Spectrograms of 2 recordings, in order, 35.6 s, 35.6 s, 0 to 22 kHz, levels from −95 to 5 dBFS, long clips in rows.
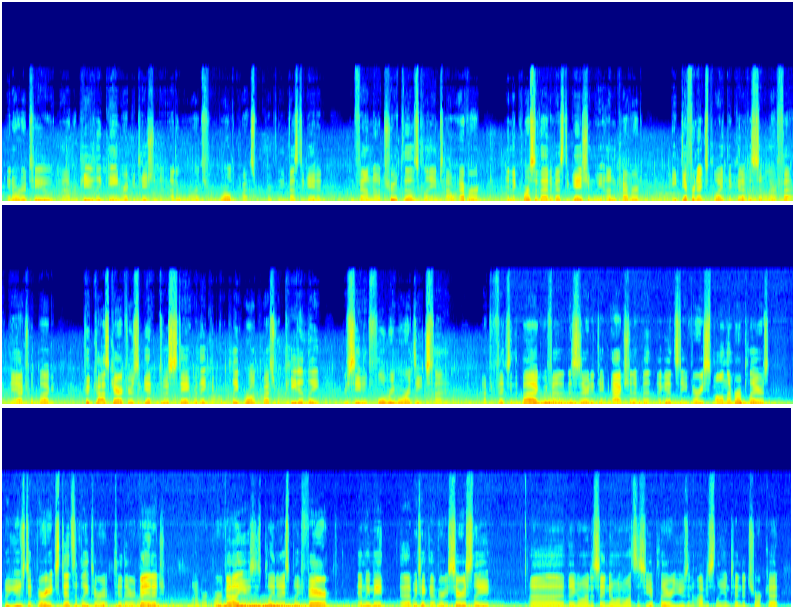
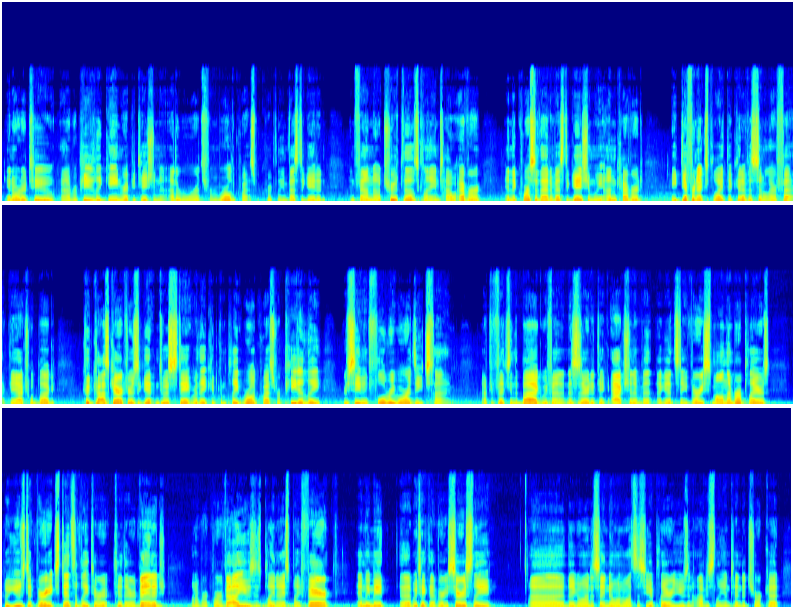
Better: second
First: rain or running water; loud; throughout; 4 dB below the speech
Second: rain or running water; faint; throughout; 25 dB below the speech

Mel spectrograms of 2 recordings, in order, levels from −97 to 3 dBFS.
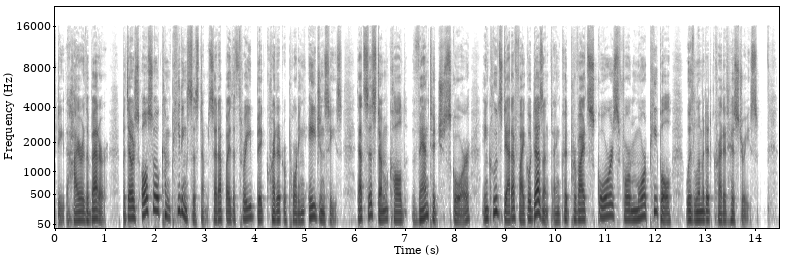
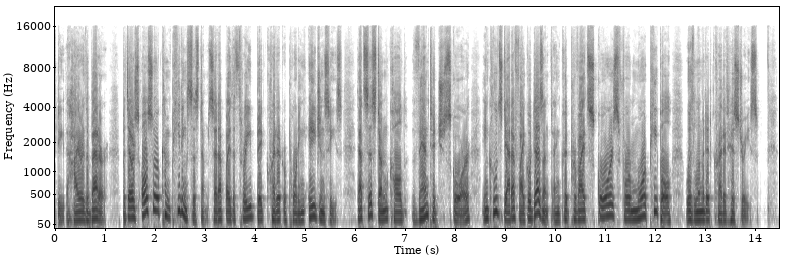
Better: first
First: none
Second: distortion; slight; 10 dB below the speech

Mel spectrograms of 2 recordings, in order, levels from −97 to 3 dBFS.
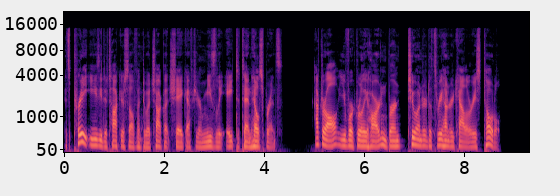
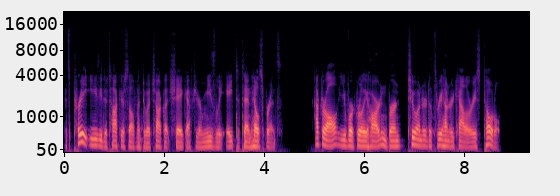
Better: first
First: none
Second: muffled; very; fading above 3 kHz

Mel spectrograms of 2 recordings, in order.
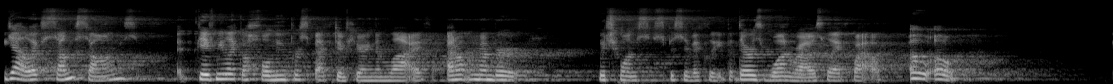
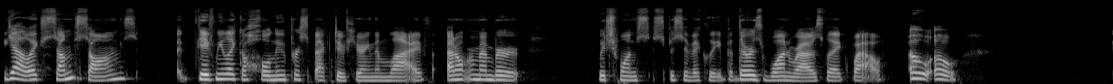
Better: second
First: room echo; noticeable; dies away in 1.8 s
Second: none

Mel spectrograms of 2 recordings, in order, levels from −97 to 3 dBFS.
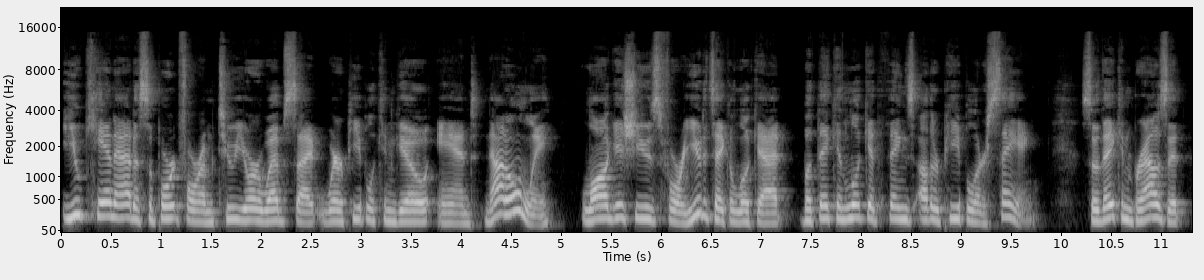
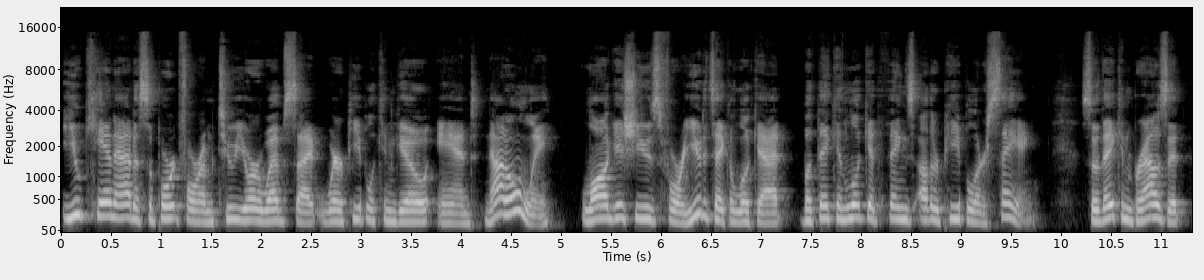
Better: neither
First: none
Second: none

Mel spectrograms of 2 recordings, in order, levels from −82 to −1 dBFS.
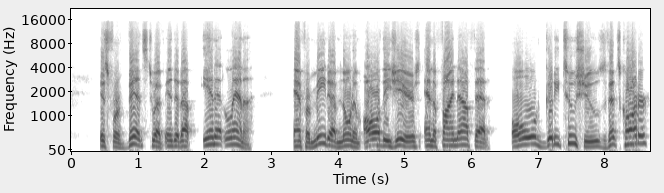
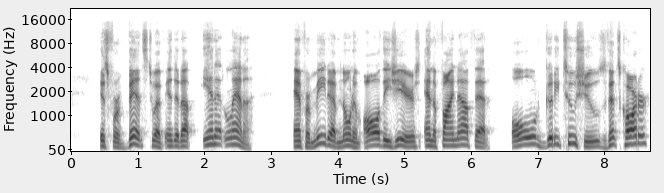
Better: second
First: distortion; heavy; 14% of the sound clipped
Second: none

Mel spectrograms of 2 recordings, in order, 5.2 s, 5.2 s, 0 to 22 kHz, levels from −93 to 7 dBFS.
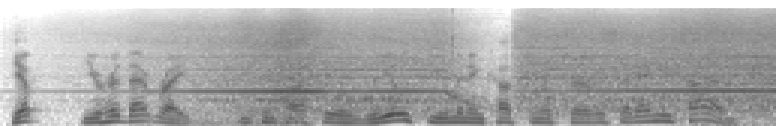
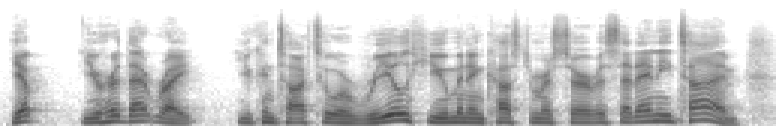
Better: second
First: household noises; very loud; throughout; 4 dB above the speech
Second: none

